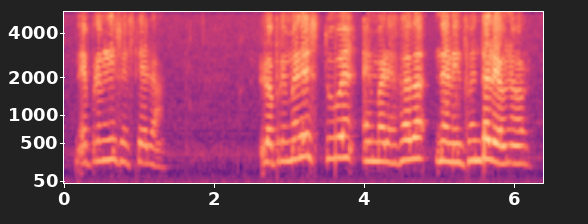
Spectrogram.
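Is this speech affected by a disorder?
Yes: Down syndrome; member of Fundación Síndrome de Down de Madrid; reads news item aloud on live radio.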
